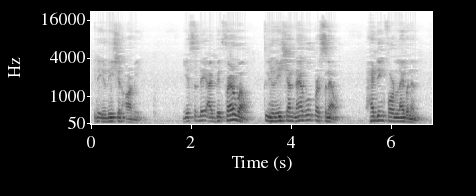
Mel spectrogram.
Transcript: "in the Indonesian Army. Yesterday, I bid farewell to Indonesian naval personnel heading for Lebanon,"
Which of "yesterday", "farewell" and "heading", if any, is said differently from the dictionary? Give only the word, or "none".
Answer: none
